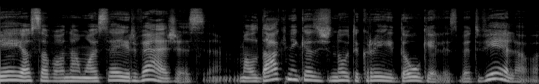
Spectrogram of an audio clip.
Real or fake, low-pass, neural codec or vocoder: real; 14.4 kHz; none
